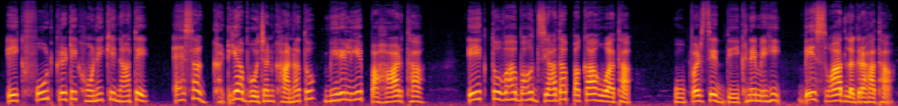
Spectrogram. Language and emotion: Hindi, disgusted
